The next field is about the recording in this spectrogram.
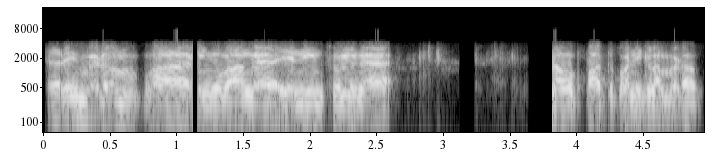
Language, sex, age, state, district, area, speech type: Tamil, male, 45-60, Tamil Nadu, Viluppuram, rural, conversation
